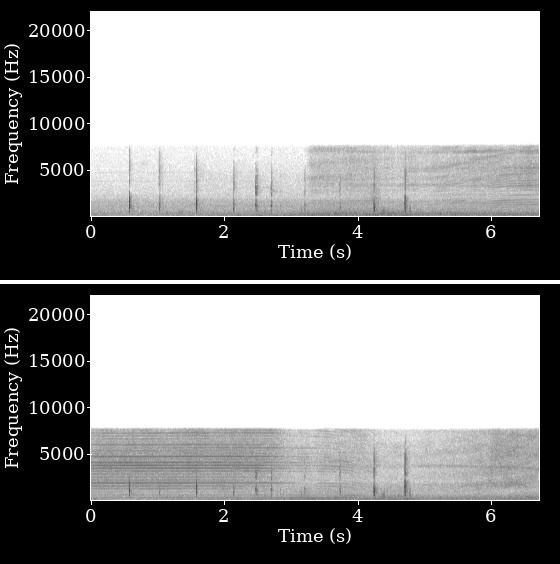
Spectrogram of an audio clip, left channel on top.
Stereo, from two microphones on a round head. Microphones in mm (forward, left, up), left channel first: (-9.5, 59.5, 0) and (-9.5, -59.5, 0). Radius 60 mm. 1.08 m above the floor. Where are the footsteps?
25° left (ahead or behind); by 4.8 s 50° right (ahead or behind).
